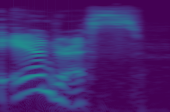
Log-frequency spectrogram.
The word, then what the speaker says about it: Andress: No, it's actually Andress.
